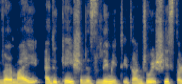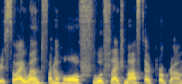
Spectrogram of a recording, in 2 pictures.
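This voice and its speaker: A woman's medium-pitched voice with ordinary pitch variation, on a very clean recording with a silent background. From Hungary. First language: Hungarian. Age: 30s. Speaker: activist. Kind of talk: interview. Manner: animated.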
